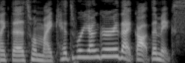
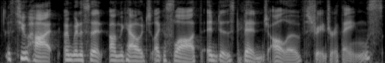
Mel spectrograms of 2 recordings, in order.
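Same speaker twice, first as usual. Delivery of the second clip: lower, lazy couch-sloth voice; a sluggish, lazy mock self on the couch; 5 semitones lower, 4 dB quieter than usual. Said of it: "And then I'm like".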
